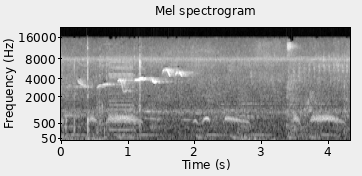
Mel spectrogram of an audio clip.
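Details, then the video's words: Cambodian wild dove, 24 April 2020, cooing steadily: deep, rounded notes in short series, a brief rising note leading into longer level coos, with a few high thin whistles from another bird early on and low ambient rumble. "Dove, นกเขา"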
